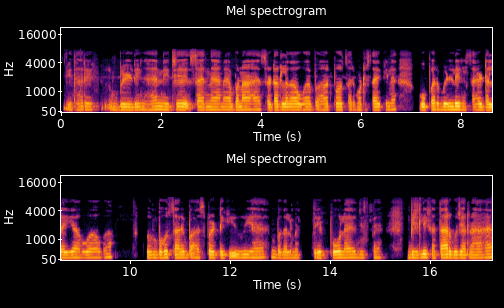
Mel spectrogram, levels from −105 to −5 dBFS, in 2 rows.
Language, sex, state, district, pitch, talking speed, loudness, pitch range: Hindi, male, Bihar, Araria, 140 Hz, 155 wpm, -22 LUFS, 135-140 Hz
